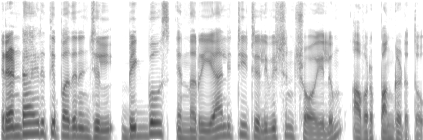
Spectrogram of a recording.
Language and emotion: Malayalam, neutral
